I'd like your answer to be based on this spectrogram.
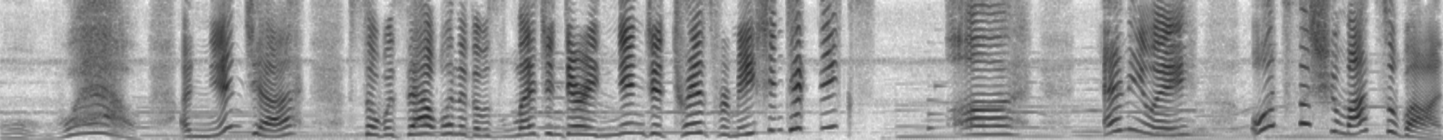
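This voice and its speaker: A put-on character voice, extremely high in pitch and fairly slow, with faint music in the background. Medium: machinima. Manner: excitable, chirpy.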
